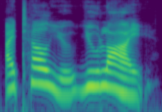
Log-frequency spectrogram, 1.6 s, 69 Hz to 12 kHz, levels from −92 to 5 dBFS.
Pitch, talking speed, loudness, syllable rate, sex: 200 Hz, 185 wpm, -17 LUFS, 3.5 syllables/s, female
